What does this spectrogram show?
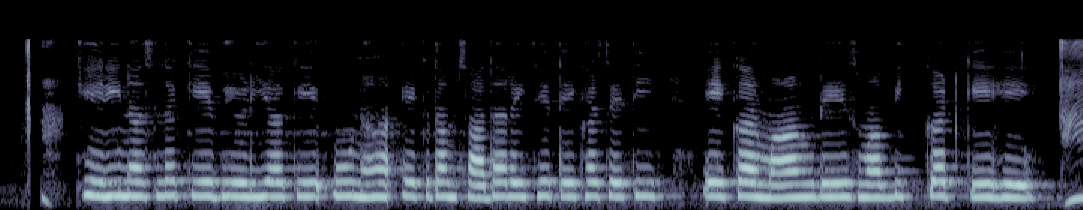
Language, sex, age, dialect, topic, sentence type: Chhattisgarhi, female, 25-30, Western/Budati/Khatahi, agriculture, statement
